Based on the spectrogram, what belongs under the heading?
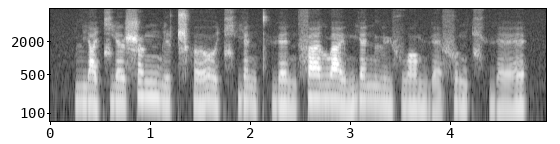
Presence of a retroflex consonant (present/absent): present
